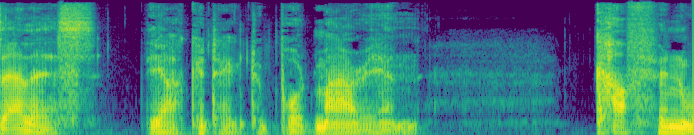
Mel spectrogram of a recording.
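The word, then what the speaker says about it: Kyffin: Cuffin Williams, the painter, rhymes with puffin.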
